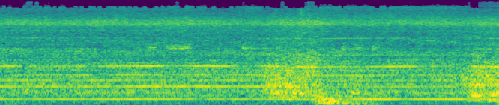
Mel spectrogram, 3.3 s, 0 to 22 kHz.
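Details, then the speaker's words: Hoover Junior 1354a upright vacuum: a steady motor hum with a dip and a rattly flutter instead of a firm brush beat. The sloppy brush roll belt had ridden up on its pulley and was slipping. "can just hear it. It's stopped. Or it makes a weird rattly sound."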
